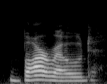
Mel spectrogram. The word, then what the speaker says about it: borrowed: And let's say borrowed. Borrowed. Borrowed. Borrowed. Say row. Row. Borrowed. Borrowed. Uh-huh. And say the first syllable, bar. Bar. Borrow. Borrow. Uh-huh. And past tense, borrowed.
